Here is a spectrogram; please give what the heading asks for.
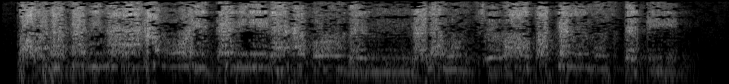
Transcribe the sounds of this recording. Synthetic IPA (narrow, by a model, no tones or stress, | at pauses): qɑːlafabɪmaːħawːalt̪aniːlaʔaqʊʊd̪anːalaɦʊmsˤɨɾɑːt̪ˤɑalmʊst̪ɑqiːm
